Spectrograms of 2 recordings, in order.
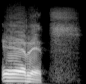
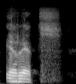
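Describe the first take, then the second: First: "Eretz" with a long, firm first E; "Eretz" as EH-rets; stress on first syllable. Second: "Eretz" with a quick E, weight on retz; "Eretz" as eh-RETS, shown as wrong; stress on last syllable. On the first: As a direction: lean on the opening of "Eretz". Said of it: "pronounce it as". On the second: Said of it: "Okay, not Eretz". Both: Shown as a demonstration.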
